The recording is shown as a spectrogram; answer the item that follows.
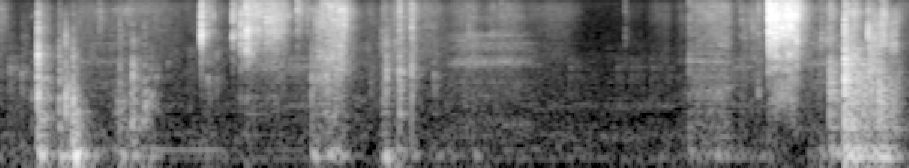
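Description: Plastic shrink-wrap being torn and handled on a sealed box of hockey cards: scattered rustles and scrapes, with a louder rip a little after five seconds in.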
